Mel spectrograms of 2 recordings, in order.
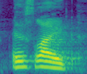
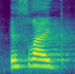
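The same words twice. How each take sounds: The two takes are said the same way.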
